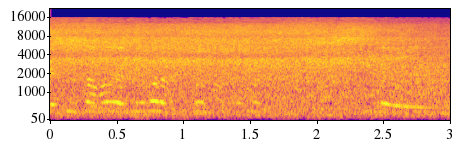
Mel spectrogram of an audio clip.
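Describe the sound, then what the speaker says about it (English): A golden waterfall pours in the rain, giving a steady, broad rushing hiss that stays even and fairly faint throughout, with a few faint high tonal chirps over the spray. "I'm gonna video this golden waterfall."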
